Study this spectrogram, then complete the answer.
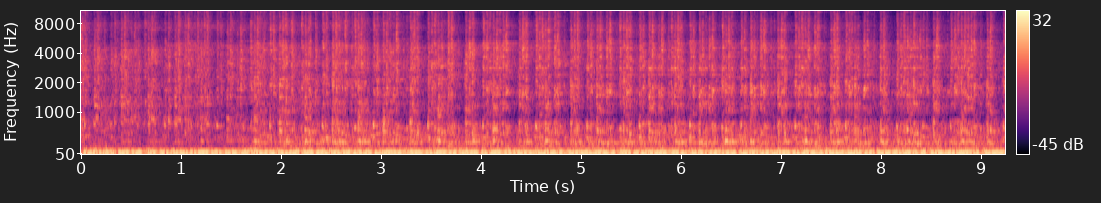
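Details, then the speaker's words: Chevy C10 with a revived 350 V8 replacing the 327, first run in 6 years: deep even V8 burble with no knocks or misses, running well, though the owner is unhappy with an oil problem near the valve cover. "I think sounds great runs awesome"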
